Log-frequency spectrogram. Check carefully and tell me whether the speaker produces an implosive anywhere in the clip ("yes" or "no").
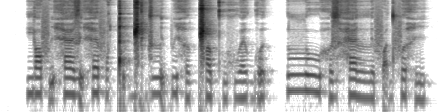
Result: no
